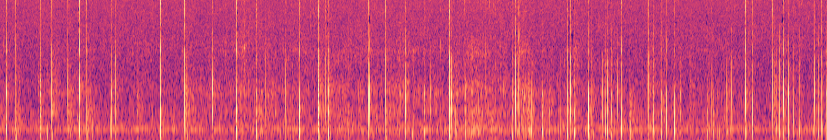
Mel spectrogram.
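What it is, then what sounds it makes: Plastic gel bead eye mask. Long nails scratch rapidly over the gel beads of a panda gel bead eye mask with a clear plastic shell. Quick, sharp, dry plastic clicks and ticks follow one another in a dense, irregular stream. They sit over a faint, steady hiss.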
